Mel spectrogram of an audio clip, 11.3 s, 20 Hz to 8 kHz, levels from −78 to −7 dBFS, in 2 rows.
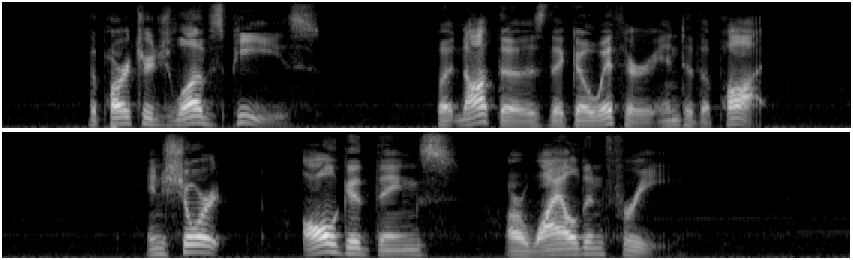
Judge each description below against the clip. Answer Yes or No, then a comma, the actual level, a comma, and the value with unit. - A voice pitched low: Yes, low, 115 Hz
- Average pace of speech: No, slow, 120 wpm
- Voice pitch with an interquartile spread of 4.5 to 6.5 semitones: Yes, wide, 5.4 semitones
